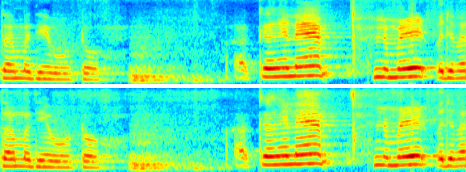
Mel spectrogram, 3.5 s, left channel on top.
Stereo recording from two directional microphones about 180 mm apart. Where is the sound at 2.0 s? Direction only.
5° left (ahead or behind).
